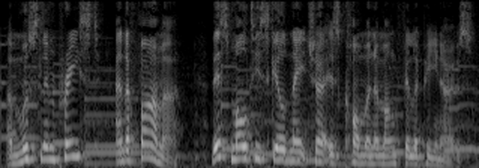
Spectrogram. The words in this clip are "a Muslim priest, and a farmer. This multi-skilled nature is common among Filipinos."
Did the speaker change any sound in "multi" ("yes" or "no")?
no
